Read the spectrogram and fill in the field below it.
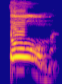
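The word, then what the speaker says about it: thumb: ஐ எம் பி Lim ditch O எம் பி தோம் சி க்கு sound இல்லைங்க இந்த இடத்துல சி பார்த்தீங்கன்னா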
